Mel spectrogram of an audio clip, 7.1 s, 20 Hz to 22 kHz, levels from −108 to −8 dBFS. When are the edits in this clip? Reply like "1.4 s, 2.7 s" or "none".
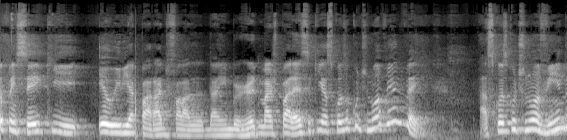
1.7 s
